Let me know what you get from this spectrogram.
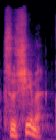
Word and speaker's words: Tsushima: ¿Se pronuncia la T? Es que empieza con T. Ghost of Tsushima, no, Tsushima, como sushi. Sí, yo creo que es Ghost of Tsushima, el fantasma de Tsushima.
